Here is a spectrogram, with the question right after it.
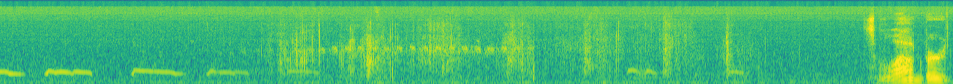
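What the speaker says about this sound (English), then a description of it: "Some loud birds." Birds call outdoors at a campsite in repeated short, rising calls, with quieter speech and footsteps between them and a louder burst near the end.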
